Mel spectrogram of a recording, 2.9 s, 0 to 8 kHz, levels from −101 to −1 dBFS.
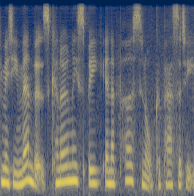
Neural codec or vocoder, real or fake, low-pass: codec, 16 kHz, about 1 kbps, DyCAST, with the encoder's durations; fake; 7.2 kHz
